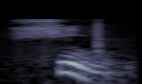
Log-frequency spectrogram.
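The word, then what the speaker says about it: שין: Donc, il va falloir prendre l'habitude de repérer le petit point au-dessus du shin. Si c'est à droite, c'est un vrai shin, il faut prononcer che.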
